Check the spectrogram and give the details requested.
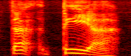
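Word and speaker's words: تأتي: Di situ ada hamzah yang bertanda sukun, dibaca dengan jelas, jangan sampai menyerupai ain. Hatta ta'tiyahumul. Nah, ini sering terjadi. Bedakan antara hamzah dengan ain. Hamzah itu pengucapannya berada di bawah tenggorokan, sedangkan ain berada di tengah tenggorokan. Dari sisi makhraj saja sudah berbeda.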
